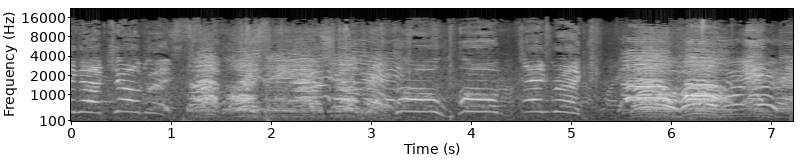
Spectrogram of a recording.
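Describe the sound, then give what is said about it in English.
Protesters chant loudly at a natural gas compressor station construction site in Weymouth, with many voices shouting short rhythmic phrases in repeated bursts and a brief break between each line. “That's the sound of protesters at the site where construction has begun on a controversial natural gas compressor station in Weymouth.”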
